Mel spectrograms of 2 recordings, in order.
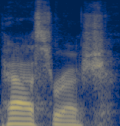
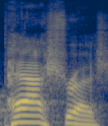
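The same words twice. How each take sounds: First: The word 'pass' ends with an s sound. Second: The word 'pass' ends with an sh sound. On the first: The speaker calls it right. "instead of" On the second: The speaker calls it wrong.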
